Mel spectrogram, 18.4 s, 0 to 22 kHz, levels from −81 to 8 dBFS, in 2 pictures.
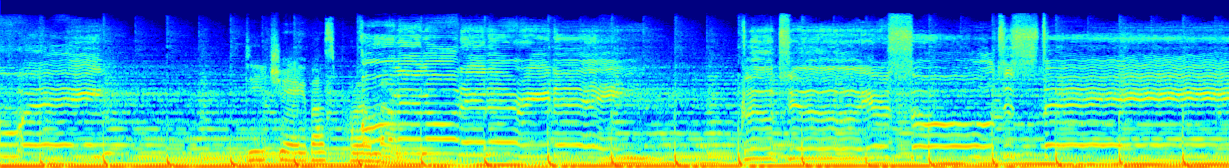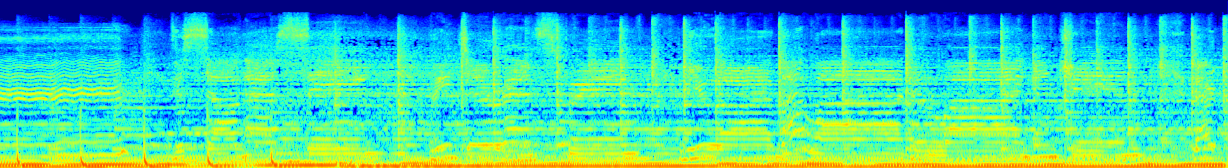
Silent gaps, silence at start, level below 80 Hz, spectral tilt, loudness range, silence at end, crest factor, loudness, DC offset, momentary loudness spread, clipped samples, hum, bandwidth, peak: none; 0 s; -16 dBFS; -4.5 dB/octave; 1 LU; 0 s; 14 dB; -15 LUFS; under 0.1%; 2 LU; under 0.1%; none; 16 kHz; 0 dBFS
